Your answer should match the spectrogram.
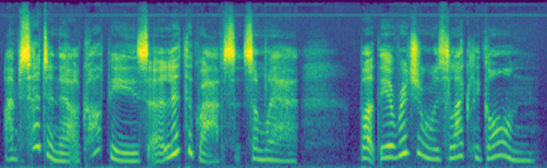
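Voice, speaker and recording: A woman voicing a refined, anxious older aristocratic witch mother in an audiobook story, breathy, careful and gently firm. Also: fairly high pitch, sing-song, moderate pace, dry recording. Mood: thoughtful.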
